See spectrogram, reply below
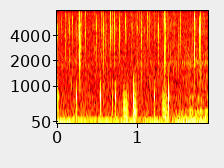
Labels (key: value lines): label: biophony, knock croak
recorder: SoundTrap 300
